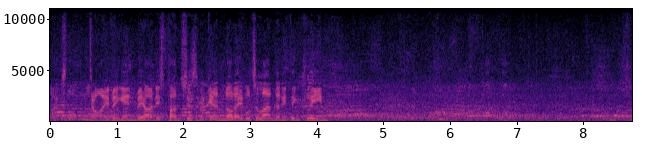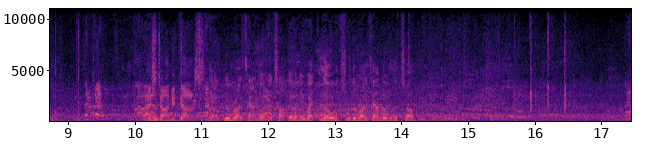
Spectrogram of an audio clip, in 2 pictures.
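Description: A large crowd murmurs and cheers in a big hall.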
